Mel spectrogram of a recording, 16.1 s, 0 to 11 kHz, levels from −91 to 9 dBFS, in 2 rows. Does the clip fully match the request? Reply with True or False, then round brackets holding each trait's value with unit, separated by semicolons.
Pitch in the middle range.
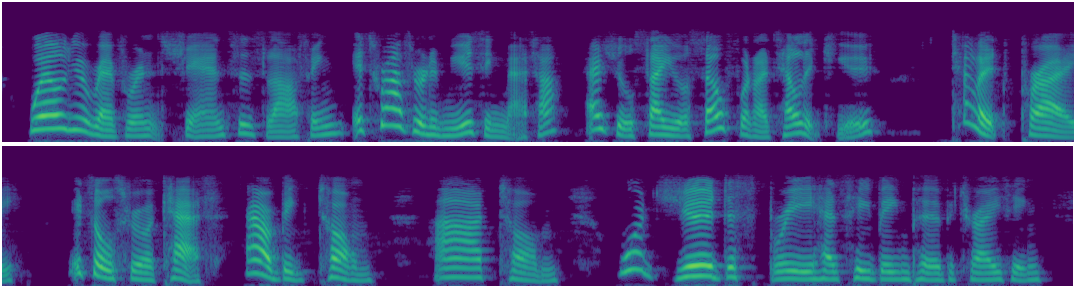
True (180 Hz)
